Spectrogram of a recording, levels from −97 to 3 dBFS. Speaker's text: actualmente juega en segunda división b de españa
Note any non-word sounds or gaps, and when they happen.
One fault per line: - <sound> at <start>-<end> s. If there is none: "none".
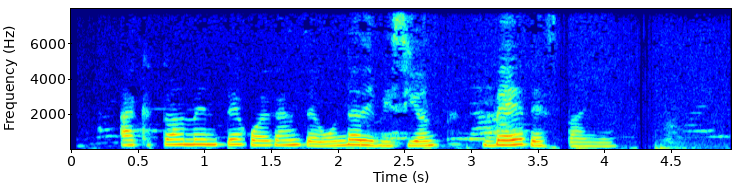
none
